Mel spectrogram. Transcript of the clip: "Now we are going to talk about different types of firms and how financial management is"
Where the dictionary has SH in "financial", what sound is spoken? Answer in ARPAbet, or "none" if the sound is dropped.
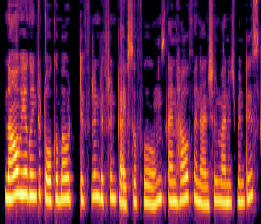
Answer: SH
